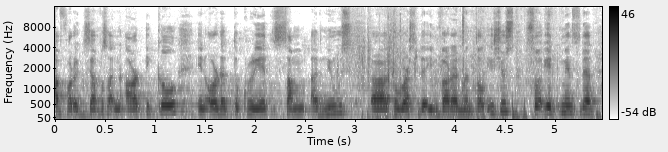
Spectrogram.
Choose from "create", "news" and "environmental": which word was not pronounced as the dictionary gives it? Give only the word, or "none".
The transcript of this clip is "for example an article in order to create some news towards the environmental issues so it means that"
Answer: news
